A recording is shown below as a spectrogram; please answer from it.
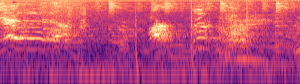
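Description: A dog barking a few short times over background music.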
